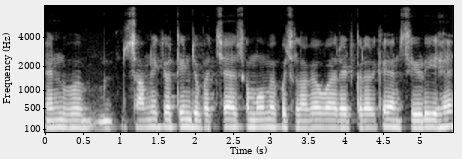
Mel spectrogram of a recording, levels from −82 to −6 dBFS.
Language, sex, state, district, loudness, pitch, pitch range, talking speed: Hindi, male, Chhattisgarh, Sukma, -14 LUFS, 125 Hz, 125-130 Hz, 240 wpm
